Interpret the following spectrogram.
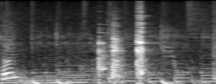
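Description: A metal utensil clinking and scraping on a hot grill pan, with a few sharp clinks in the second half. Faint background music runs underneath.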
